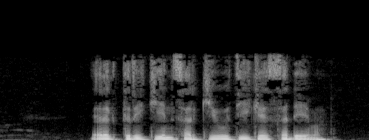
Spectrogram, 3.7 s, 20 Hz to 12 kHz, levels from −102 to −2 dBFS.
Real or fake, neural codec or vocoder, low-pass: real; none; 7.2 kHz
